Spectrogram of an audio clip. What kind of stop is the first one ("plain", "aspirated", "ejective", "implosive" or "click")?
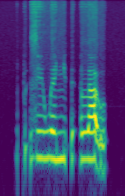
plain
